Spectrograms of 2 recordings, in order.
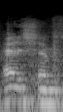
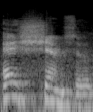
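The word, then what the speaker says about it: الشمس: do this mistake like al-shams or something like that. Okay, the definite article is not pronounced as al, but instead the lam assimilates to the first letter. It becomes ash-shamsu.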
